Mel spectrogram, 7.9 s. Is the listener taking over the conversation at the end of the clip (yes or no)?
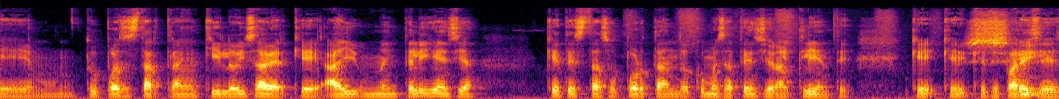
yes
